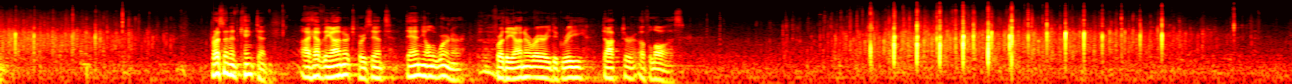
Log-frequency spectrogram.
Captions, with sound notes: - President Kington, I have the honor to present Daniel Werner for the honorary degree Doctor of Laws. (applause)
